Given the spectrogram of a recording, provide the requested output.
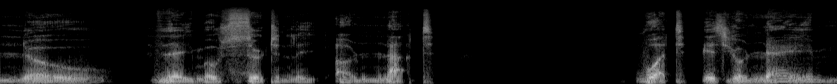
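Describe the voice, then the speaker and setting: A man growls in a put-on character voice with a very deep, low pitch. He goes at a very slow pace with long, frequent pauses. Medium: stage play. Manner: contemptuous, commanding.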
